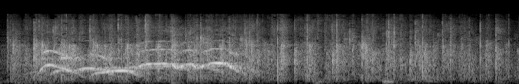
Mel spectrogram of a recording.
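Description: A burst of recorded applause played in, dense and steady clapping that starts loud and gradually thins out, with a few faint cheering whistles near the beginning.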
